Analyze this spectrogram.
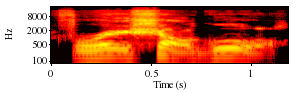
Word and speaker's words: Ra's al Ghul: And Sean Connery calls him Ra's al Ghul. Ra's al Ghul. Ra's al Ghul. At least the last time they asked him, that's what he said. Yeah. That's how he Um, pronounces it.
